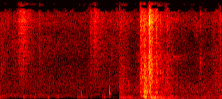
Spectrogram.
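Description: A single loud thump about one and a half seconds in, with a short ring after it, following a few faint clicks.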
